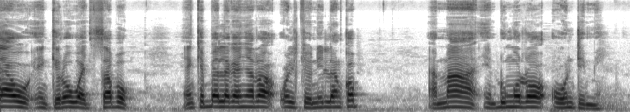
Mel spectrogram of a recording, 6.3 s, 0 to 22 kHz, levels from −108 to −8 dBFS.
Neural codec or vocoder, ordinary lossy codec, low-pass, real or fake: none; none; none; real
